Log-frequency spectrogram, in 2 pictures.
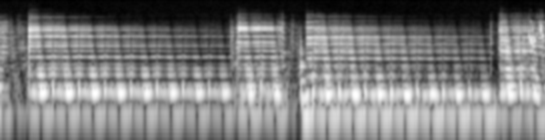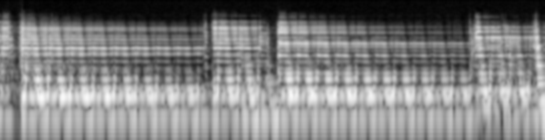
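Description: Electric guitar (Fender Stratocaster) playing sustained chords through a univibe-style all-analog vibrato pedal, every note wavering with an even, steady pulse. The chords change every couple of seconds.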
